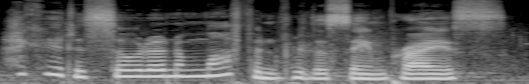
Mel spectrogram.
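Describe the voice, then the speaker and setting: A woman's voice: fairly high pitch, animated, a little fast, a little mellow, slight background noise, close to an everyday voice. Weary, musing giantess played by a woman. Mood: curious, musing. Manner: musing, conversational, teasing. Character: weary, snack-craving giantess office worker, bluntly chatty. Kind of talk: ASMR roleplay monologue.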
